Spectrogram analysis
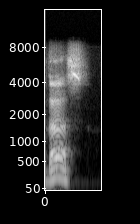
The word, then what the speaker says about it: does: a los gomelos les das. A ellos a los que les das más. Listo, se escribe does, así como se los escribe en el chat, pero se pronuncia das.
